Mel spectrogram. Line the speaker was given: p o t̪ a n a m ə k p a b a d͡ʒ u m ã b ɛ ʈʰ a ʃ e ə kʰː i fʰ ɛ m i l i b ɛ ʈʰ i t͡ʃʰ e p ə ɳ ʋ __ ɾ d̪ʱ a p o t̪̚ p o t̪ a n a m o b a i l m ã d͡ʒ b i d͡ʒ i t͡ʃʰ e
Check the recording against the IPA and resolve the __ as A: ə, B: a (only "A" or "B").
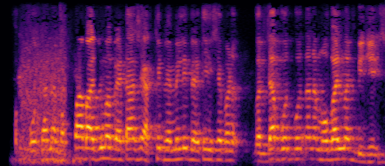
A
